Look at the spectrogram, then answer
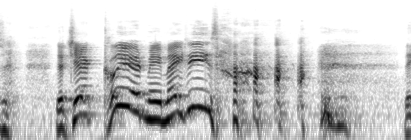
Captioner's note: laughs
